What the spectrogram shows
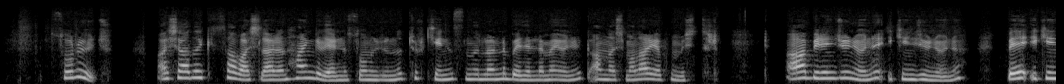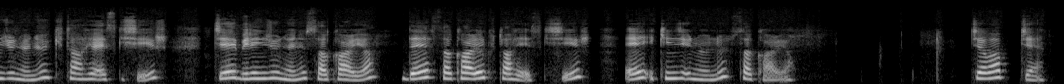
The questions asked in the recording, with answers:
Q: Aşağıdaki savaşların hangilerinin sonucunda Türkiye'nin sınırlarını belirlemeye yönelik anlaşmalar yapılmıştır?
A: Cevap C.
